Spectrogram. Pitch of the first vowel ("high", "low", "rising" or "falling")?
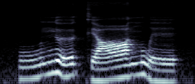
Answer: rising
